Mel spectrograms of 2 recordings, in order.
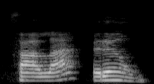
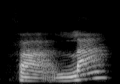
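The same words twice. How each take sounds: First: The stress is on the last syllable. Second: The stress is on the second-to-last syllable. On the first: The action will happen later. "no futuro a tônica vai estar na última sílaba" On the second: The action already happened. "Note a tônica"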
